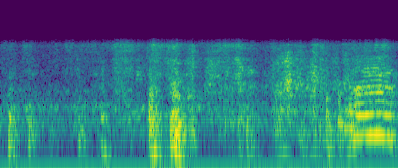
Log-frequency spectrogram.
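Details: Boerboel, Bouvier and Dutch Shepherd dogs wrestling together in play; short gruff growls and huffs over scuffling, ending in a brief tonal whine.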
